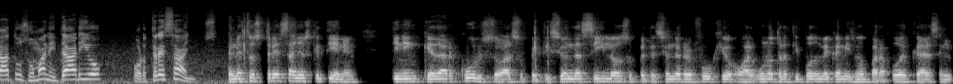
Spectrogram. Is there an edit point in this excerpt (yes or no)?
no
